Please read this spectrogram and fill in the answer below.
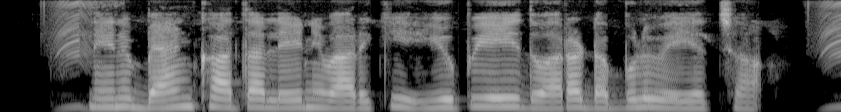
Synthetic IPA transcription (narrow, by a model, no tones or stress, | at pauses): ne̞ːnubjaːŋkʰːaːt̪ɐle̞ːniʋaːɾikijuːpiɐjd̪ʋaːɾaːɖɐbːuluʋɛːjɐt͡ʃːaː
